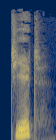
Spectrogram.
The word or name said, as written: jet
